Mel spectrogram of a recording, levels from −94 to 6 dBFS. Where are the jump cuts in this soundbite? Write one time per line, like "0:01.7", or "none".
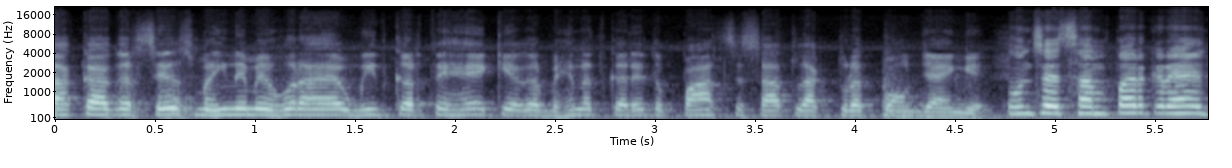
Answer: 0:04.8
